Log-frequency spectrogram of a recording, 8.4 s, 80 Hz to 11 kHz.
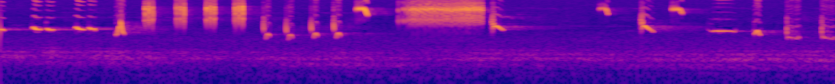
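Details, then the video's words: Male thrush nightingale, Tsaritsyno park, Moscow, May 2022, captured by parabolic microphone: strong whistles and tonal notes, heavy clacking strokes, a long rasping buzz, and scattered rising chirps in a rich, varied phrase sequence. "Соловей | Thrush Nightingale | Luscinia luscinia, ♂ поёт"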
